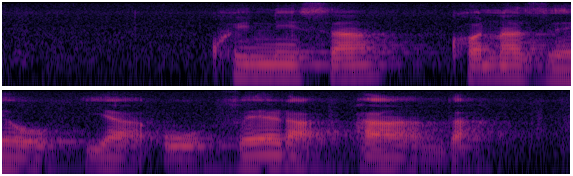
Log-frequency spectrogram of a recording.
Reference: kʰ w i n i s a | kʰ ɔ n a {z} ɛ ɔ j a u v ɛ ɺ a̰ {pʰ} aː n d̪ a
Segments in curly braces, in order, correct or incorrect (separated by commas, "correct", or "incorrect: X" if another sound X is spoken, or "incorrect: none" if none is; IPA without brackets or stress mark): correct, correct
